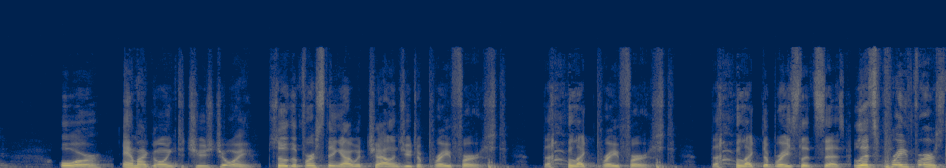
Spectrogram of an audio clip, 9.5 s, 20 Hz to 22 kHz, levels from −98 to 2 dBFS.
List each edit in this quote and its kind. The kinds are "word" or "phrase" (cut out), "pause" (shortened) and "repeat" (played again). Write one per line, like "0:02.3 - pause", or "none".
0:01.1 - pause
0:02.6 - pause
0:04.1 - phrase
0:05.9 - repeat
0:08.5 - pause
